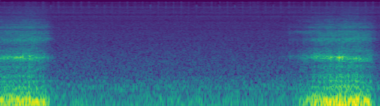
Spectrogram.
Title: Snoring sound …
